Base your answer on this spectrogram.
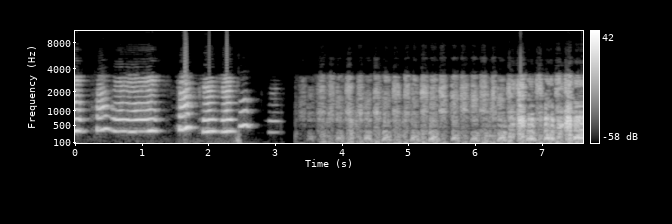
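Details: Proboscis monkey calling. It gives a long, nasal, harmonic honk, then shorter honks in a broken series. A rough, rapid run of grunting, panting noises follows and grows louder toward the end.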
